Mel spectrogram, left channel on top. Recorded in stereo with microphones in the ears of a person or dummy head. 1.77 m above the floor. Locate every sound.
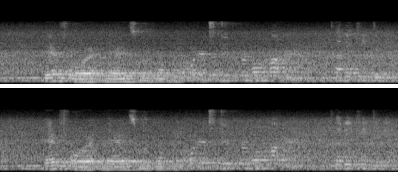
0.4 s a man speaking: 50° right (ahead or behind), 3 m; by 1.6 s 35° right (ahead or behind), 3 m
1.7 s a man speaking: 25° right (ahead or behind), 4.5 m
